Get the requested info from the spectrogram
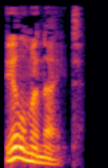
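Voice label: "ilmenite", British English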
